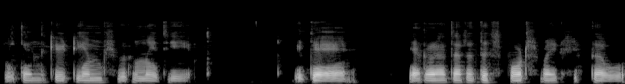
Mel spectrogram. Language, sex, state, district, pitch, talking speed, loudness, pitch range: Kannada, male, Karnataka, Belgaum, 95 Hz, 95 wpm, -22 LUFS, 90-95 Hz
